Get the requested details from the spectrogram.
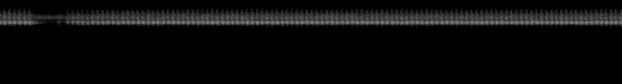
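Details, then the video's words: Grasshoppers calling with no music: a sharp, high-pitched pulsing trill that falters for a moment just after the start, then returns and runs on evenly at about four pulses per second. "Grass Hopper Sounds"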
